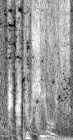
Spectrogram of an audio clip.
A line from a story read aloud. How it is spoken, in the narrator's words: she whispered, more to herself than anyone else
